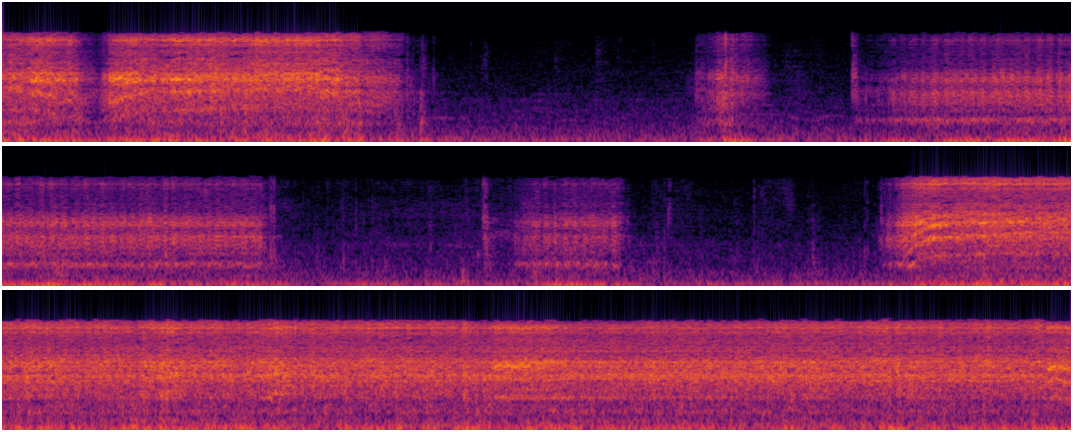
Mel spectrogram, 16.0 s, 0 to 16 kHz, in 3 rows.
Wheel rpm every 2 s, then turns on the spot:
150, 10, 30, 20, 20, 200, 230, 220.
4-8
